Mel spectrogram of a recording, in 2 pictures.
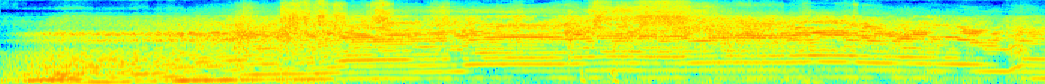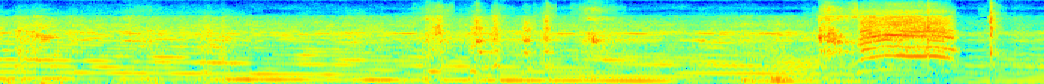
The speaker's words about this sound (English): I think we need the air horn. Yeah. Do it.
